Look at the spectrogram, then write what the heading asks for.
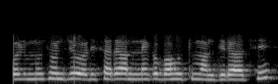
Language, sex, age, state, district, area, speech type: Odia, female, 45-60, Odisha, Nayagarh, rural, conversation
